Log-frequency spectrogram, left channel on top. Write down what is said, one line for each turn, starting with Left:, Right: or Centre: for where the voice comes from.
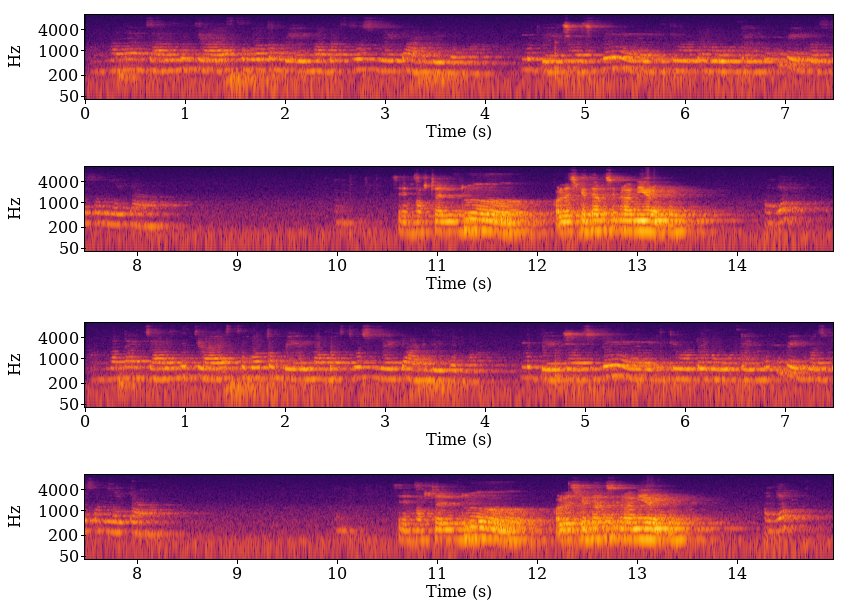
Right: ମାନେ ଯାହାର ଯଦି କ୍ଲାସ୍ ଥିବ, ତ ବେଲ ନ ବାଜିଥିବ ସେ ଯାଇକି ଆଣିଦେଇ ପାରିବ। ହେଲେ ବେଲ୍
Left: ଆଚ୍ଛା
Right: ବାଜିଲେ,
Left: ଆଚ୍ଛା।
Right: ଟିକେ ଗୋଟେ ରୁଲ ଟାଇପର ବେଲ୍ ବାଜିଲେ ସବୁ ଯାଇକି ଆଣ।
Left: ହୁଁ। ସେ ହଷ୍ଟେଲଠୁ କଲେଜ
Right: ଆଜ୍ଞା
Left: କେତେ ବାଟ ସେ ପୁରା ନିୟର ପୁରା?
Right: ଆଜ୍ଞା?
